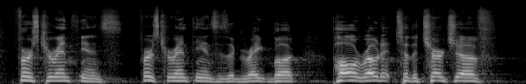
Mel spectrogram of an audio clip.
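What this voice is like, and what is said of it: Hoarse, failing voice. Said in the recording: “You guys distracted by my voice? ... I'm losing my voice.”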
